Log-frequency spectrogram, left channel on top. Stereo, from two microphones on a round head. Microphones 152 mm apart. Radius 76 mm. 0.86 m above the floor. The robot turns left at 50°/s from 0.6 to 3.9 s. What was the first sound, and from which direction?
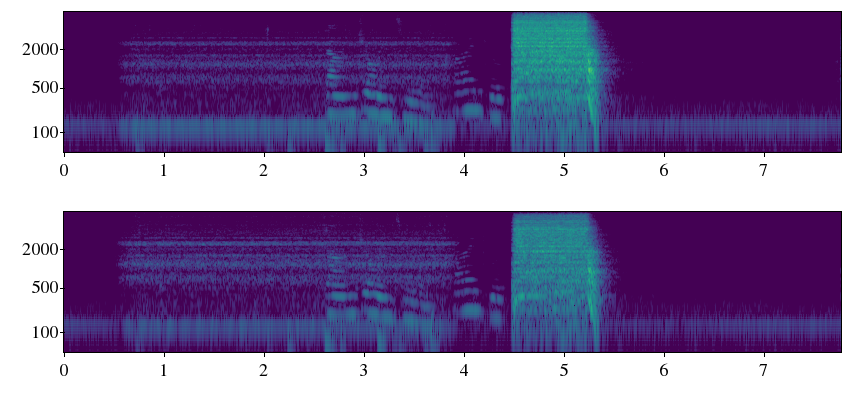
A woman speaking, 15° left.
